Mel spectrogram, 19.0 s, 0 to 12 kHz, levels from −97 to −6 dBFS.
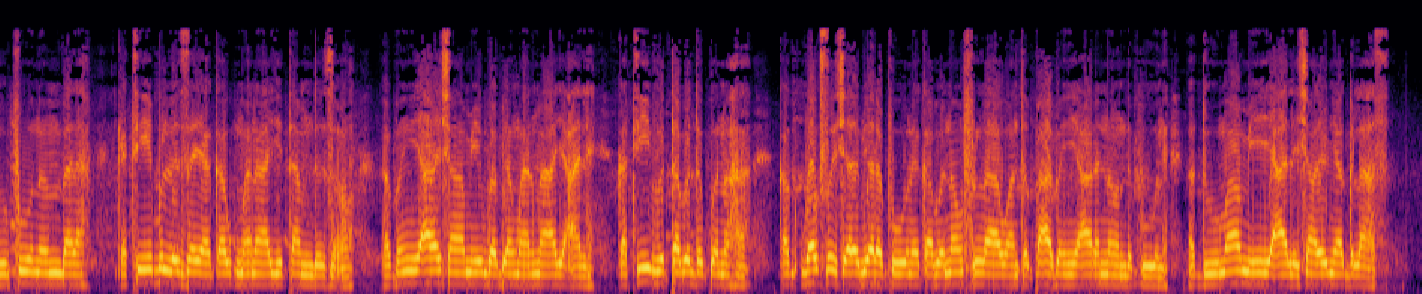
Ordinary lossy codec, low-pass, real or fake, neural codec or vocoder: MP3, 32 kbps; 10.8 kHz; real; none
